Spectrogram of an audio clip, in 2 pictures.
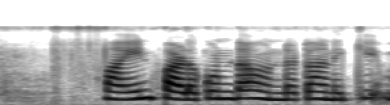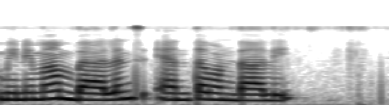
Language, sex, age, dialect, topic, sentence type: Telugu, female, 18-24, Utterandhra, banking, question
